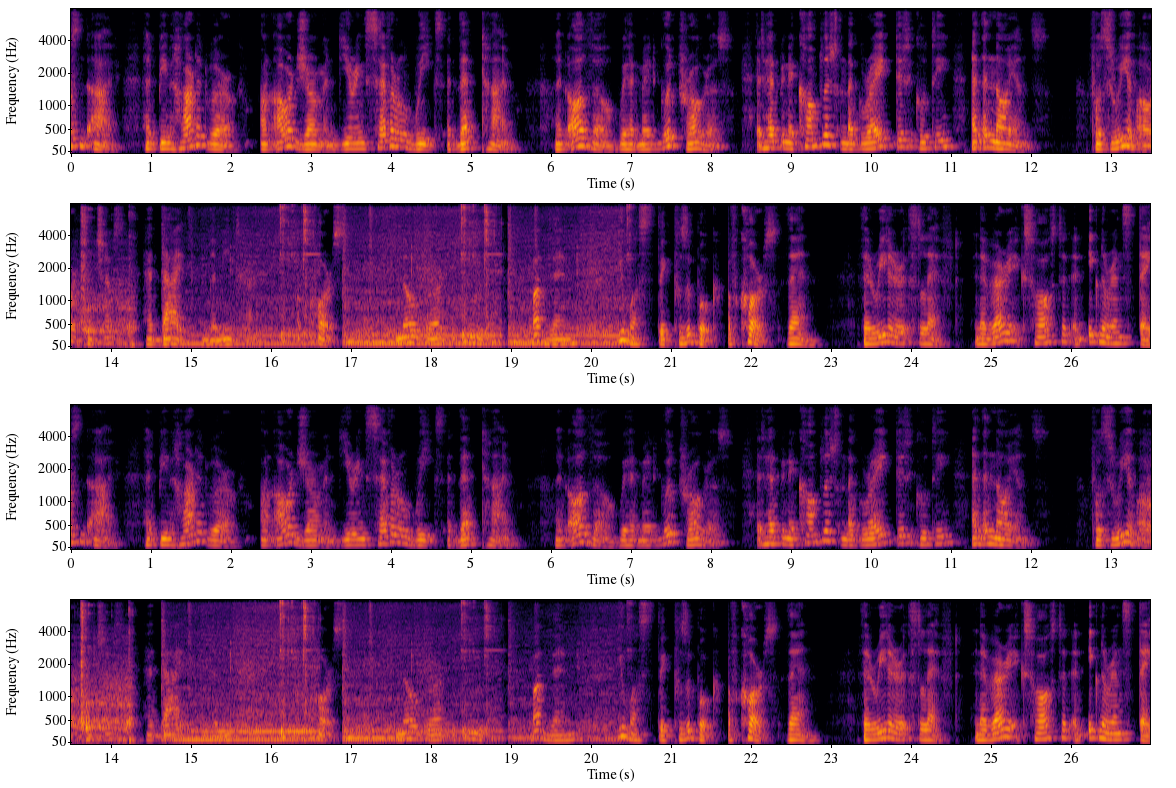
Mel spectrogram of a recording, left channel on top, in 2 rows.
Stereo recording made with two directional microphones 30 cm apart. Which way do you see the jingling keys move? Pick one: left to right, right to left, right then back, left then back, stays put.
right to left.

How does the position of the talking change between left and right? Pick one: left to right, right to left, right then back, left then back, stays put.
left to right.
